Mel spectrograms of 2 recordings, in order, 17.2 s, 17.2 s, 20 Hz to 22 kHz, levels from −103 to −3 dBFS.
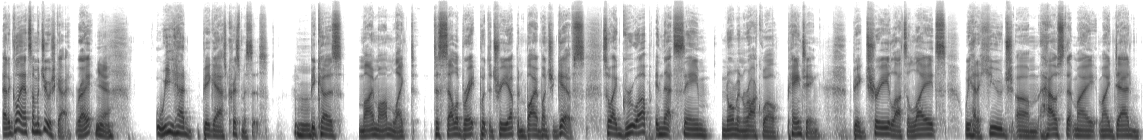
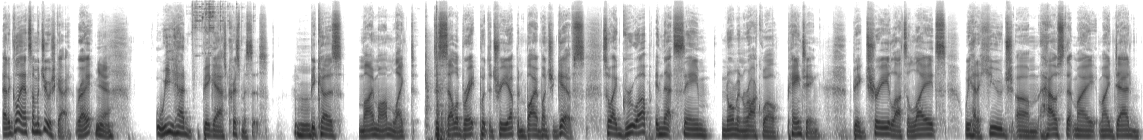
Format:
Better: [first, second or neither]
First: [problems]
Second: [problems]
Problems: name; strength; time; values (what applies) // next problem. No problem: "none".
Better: first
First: none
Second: jangling keys; noticeable; at 3 s; peak 9 dB below the speech // door banging; noticeable; at 6.5 s; peak 5 dB below the speech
